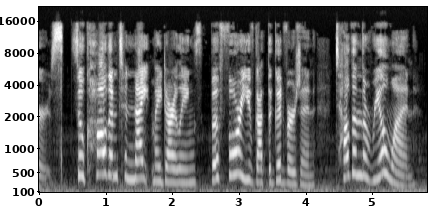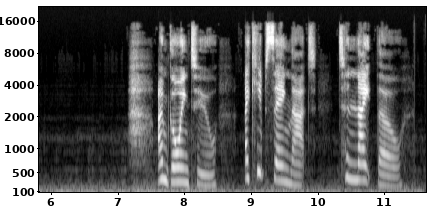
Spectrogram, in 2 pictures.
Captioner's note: sighs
